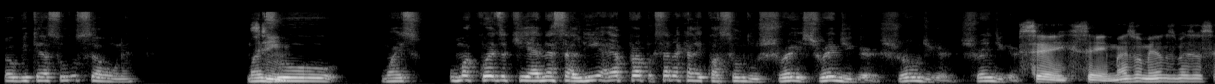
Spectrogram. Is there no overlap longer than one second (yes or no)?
yes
